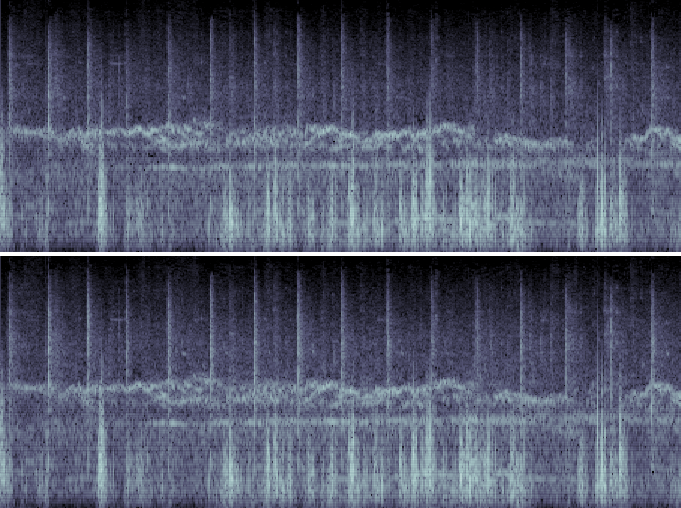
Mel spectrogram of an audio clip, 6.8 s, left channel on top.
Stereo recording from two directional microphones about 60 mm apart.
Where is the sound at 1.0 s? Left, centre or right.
Left.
